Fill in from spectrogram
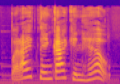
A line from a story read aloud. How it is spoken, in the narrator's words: said brightly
